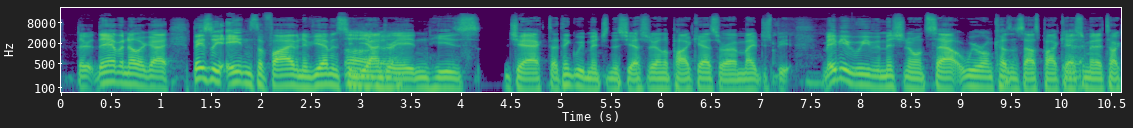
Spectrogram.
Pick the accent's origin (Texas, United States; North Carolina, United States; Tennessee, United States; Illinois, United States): North Carolina, United States; Henderson; I grew up in Henderson, North Carolina, which is right next to Durham, North Carolina.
